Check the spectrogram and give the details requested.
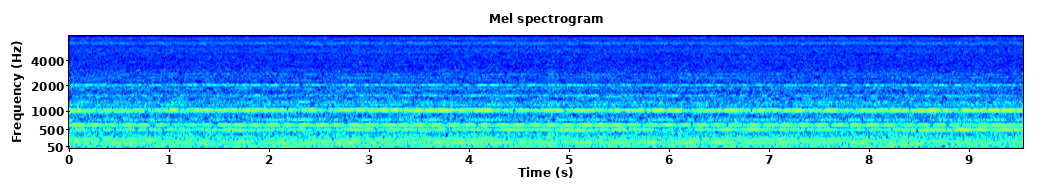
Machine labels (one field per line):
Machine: slide rail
